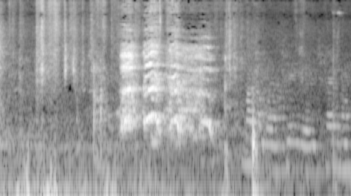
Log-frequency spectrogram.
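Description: A rooster crowing once, one call of a little over a second that rises and falls, with a single sharp knock about three seconds in.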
